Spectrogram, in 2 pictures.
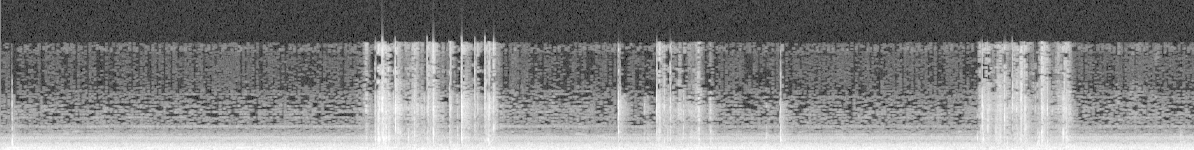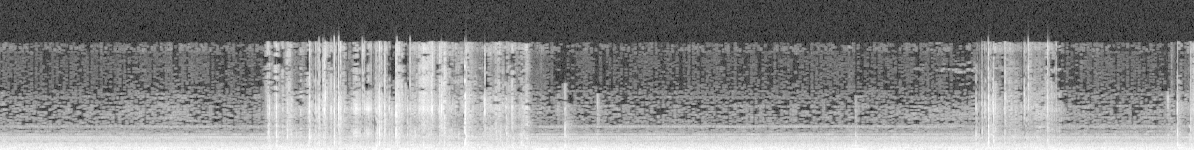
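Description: Fingers press soft biscuits into a wet dish with faint squelches and taps.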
